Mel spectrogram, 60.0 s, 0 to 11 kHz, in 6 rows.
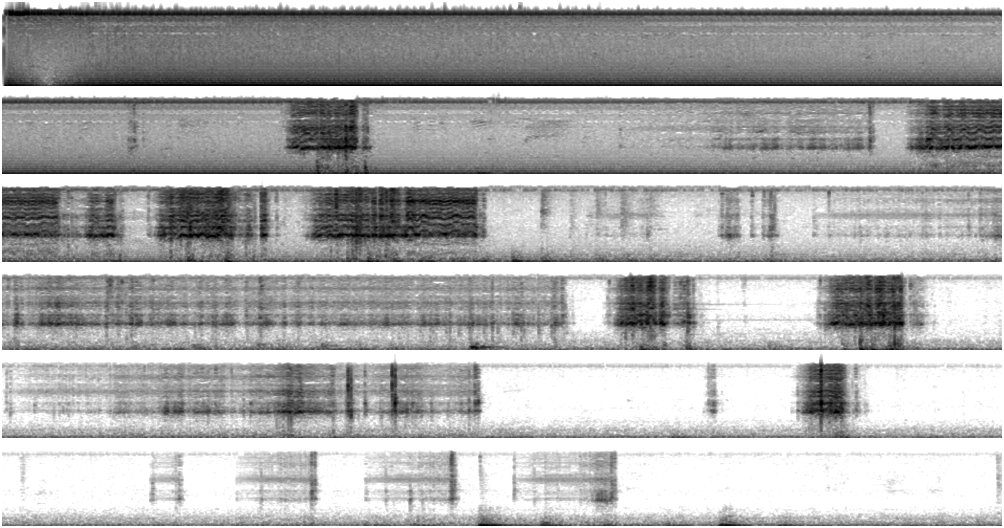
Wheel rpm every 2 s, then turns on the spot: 0, 0, 0, 0, 0, 0, 40, 0, 10, 40, 60, 80, 20, 0, 10, 20, 20, 20, 20, 40, 10, 20, 10, 10, 10, 0, 0, 0, 0, 0.
28-34 42-44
